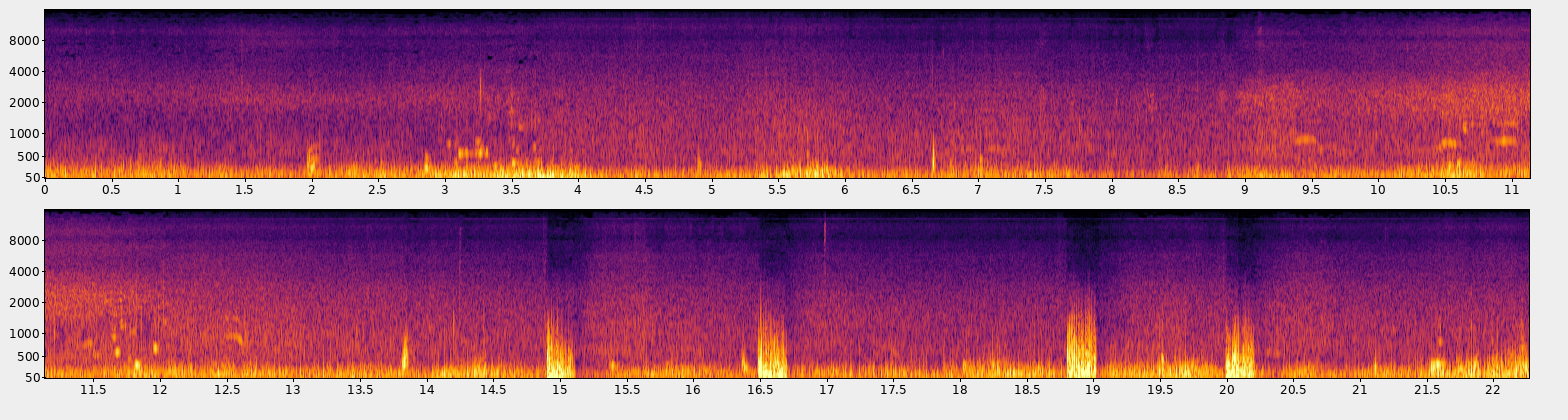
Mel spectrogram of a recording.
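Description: Small waves wash gently onto a rocky shore.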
